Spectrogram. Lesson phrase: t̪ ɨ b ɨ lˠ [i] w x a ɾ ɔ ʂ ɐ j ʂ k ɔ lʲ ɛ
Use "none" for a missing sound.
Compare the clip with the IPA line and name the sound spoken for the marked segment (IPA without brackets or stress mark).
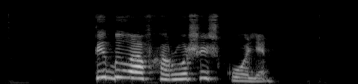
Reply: a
